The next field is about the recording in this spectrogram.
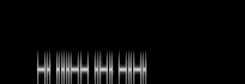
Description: Morse code, heard as a keyed tone, about 50 wpm, 700 Hz. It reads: N3RC
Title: Call Signs Repeated 3x - 50wpm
